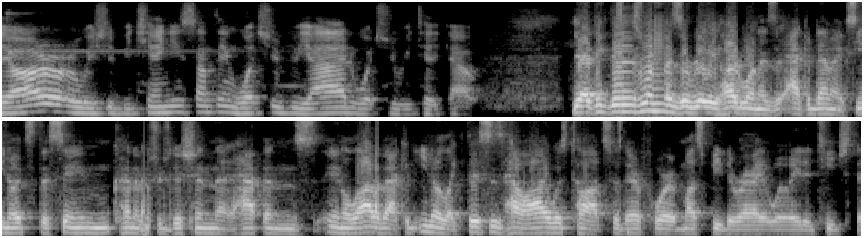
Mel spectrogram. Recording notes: Our Data Science Zoominars feature interactive conversation with data science experts and a Q+A session.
